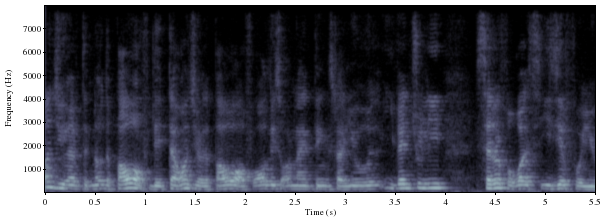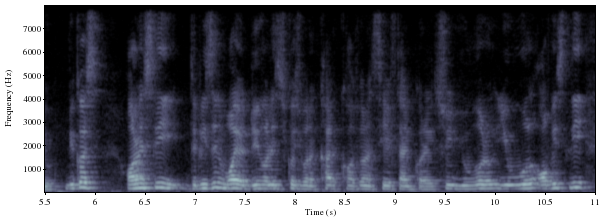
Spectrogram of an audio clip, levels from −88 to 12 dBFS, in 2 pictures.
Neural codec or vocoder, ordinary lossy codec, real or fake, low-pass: none; none; real; none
